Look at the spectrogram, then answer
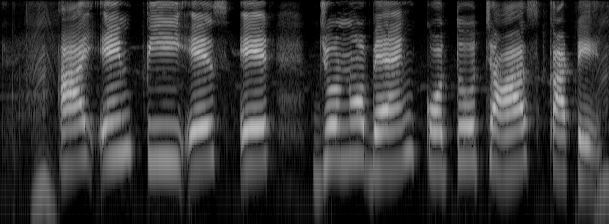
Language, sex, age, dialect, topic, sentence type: Bengali, female, <18, Standard Colloquial, banking, question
